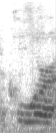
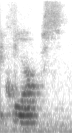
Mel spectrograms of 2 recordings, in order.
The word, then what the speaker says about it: Corps: Don't say corpse. You'll sound undereducated. I'm here to teach you the right thing. The Corps of Discovery, even though that's not how it's spelled.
